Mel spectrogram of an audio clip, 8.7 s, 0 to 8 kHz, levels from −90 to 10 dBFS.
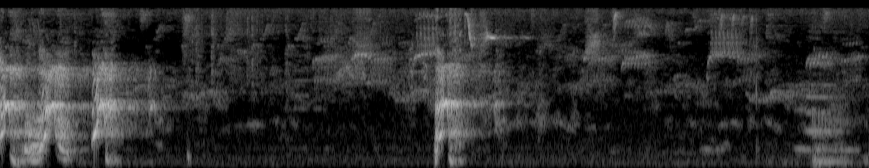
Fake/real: real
